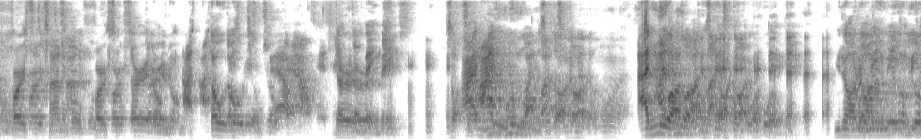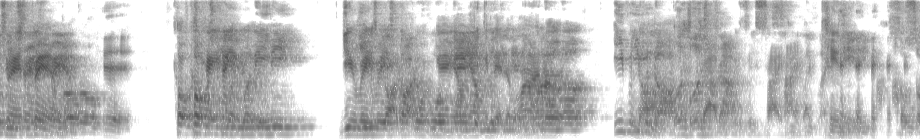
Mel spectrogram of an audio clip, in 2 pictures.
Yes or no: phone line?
no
